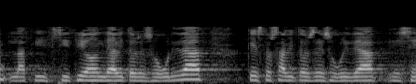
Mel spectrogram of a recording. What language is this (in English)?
Spanish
